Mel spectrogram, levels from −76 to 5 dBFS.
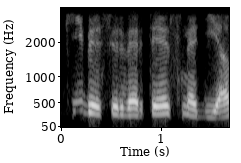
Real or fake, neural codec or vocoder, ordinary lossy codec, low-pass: real; none; Opus, 24 kbps; 3.6 kHz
